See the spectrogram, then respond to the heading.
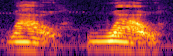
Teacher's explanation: technically there's not really a point of articulation even though the tongue is moving and it's kind of affecting the vowel sound wow wow those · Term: glide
